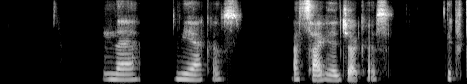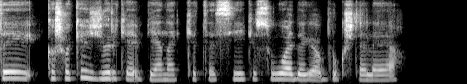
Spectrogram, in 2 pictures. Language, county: Lithuanian, Vilnius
